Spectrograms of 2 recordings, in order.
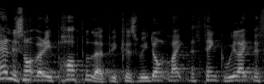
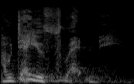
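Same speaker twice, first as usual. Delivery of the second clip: whispered anger; 5 dB quieter than usual. Retold or imitated. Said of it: "He storms out".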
